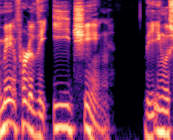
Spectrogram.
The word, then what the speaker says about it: I Ching: that oneness you may have heard of the e ching the english spelling is i and then the next word is ching c-h-i-n-g spelled i-ching but pronounced iching this is sort of a map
